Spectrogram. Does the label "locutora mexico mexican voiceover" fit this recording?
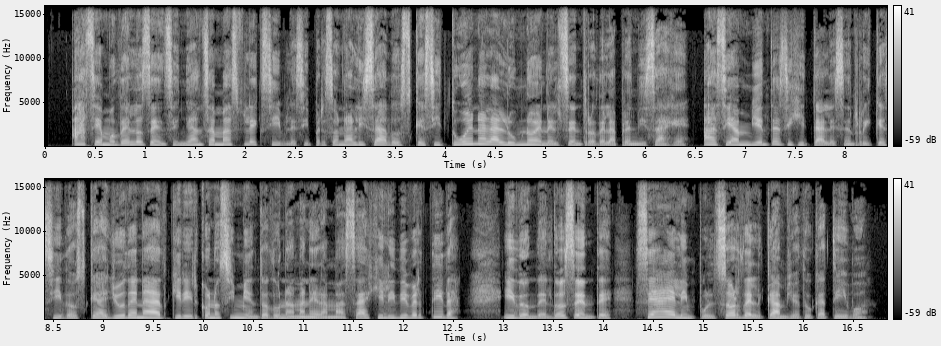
Yes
